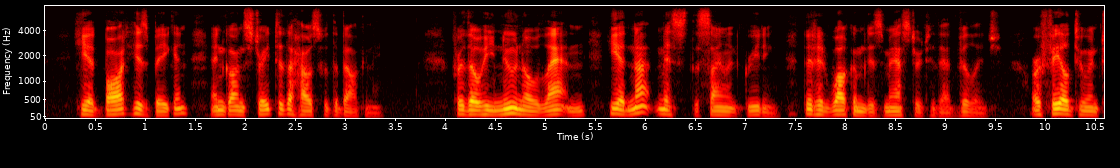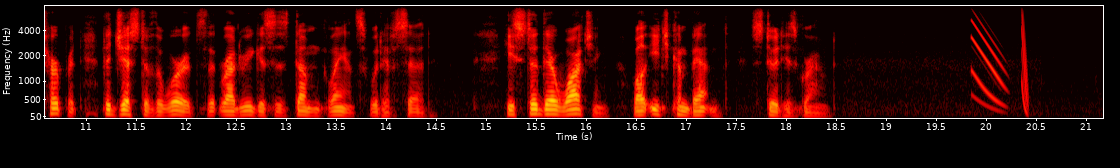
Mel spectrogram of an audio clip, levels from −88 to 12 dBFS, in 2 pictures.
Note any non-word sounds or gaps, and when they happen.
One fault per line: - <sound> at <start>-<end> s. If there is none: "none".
- chirp at 19.8-20.4 s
